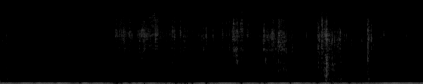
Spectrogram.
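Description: A Topps Chrome trading-card pack's foil wrapper being torn open and crinkled: faint rustling in bursts, with a sharper crackle about three seconds in.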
